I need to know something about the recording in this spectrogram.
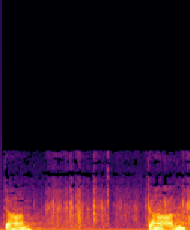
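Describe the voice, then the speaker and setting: A grieving wife demanding answers. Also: female voice, on the low side, animated, very slow, slight background noise. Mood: intent. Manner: pressing, intense questioning. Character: grieving, persistent wife of a dead paratrooper. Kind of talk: 1970s radio drama acting. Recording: lo-fi old radio broadcast.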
